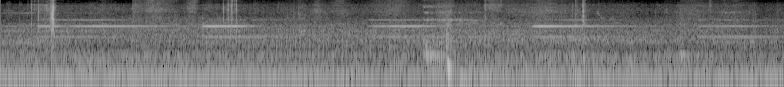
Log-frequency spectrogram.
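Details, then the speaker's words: Volvo after a bad, smoking turbo was fixed: even, steady engine rumble with no knocking, whistling or grinding and a faint chime; no check engine light, an oil light flicker was suspected; runs smooth and healthy. "Sounds good. Making any any noise. Check engine light."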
